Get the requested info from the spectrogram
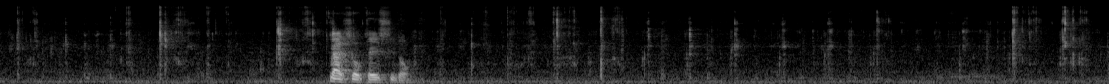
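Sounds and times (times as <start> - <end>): wet chewing clicks and smacks: 0.0 - 3.4, 4.0 - 11.0.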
